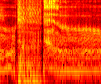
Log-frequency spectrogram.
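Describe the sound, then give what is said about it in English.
A man's voice imitates Fritz the attack dog, a dog on a television show, giving a short burst of loud, rough growling followed by a sustained low snarl. “the show now has a dog, Fritz the attack dog.”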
